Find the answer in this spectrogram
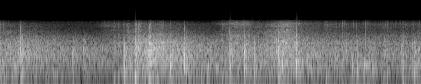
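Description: Many fireworks going off at once, rockets among them: a continuous scatter of bangs and crackles, with louder clusters about two seconds in and again a second and a half later.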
